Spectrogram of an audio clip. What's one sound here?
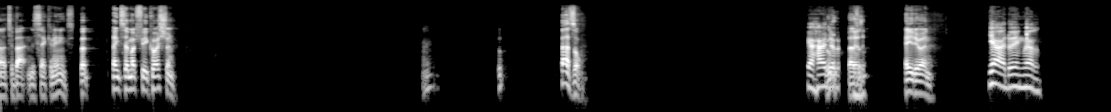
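A man speaks calmly into a close microphone, in short bursts with pauses.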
